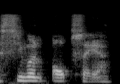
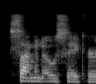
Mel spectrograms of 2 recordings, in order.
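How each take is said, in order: First: The surname is said with Danish pronunciation. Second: The surname is said with simplified English pronunciation. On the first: "in Danish, it would be" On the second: "is fine"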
